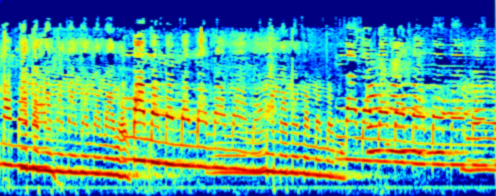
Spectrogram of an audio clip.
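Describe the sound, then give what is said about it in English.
A voice imitates a trumpet with one long, loud, wavering note that slides steadily downward, then rises briefly near the end, brassy over a faint low hum. “That was a trumpet.”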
